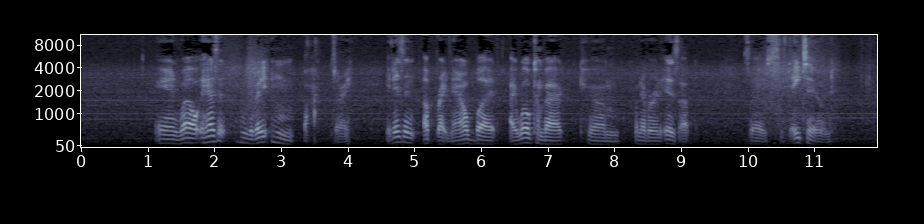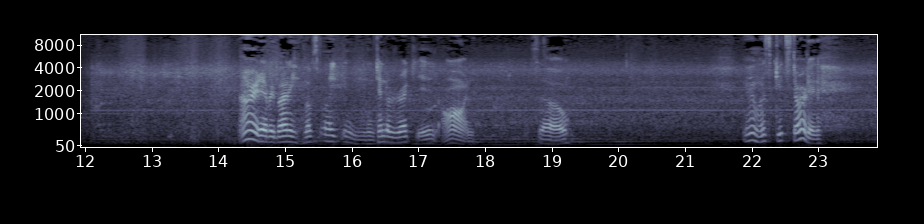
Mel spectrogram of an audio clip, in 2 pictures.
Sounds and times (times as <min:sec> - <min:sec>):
Speech: 0:01.1 - 0:09.2, 0:10.0 - 0:11.4, 0:14.3 - 0:17.9, 0:18.7 - 0:19.3, 0:21.9 - 0:23.1.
